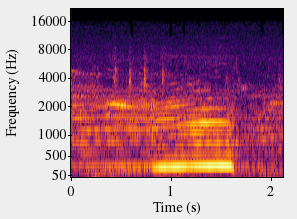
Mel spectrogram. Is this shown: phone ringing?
no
